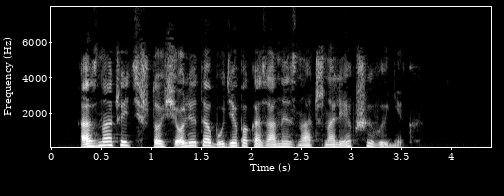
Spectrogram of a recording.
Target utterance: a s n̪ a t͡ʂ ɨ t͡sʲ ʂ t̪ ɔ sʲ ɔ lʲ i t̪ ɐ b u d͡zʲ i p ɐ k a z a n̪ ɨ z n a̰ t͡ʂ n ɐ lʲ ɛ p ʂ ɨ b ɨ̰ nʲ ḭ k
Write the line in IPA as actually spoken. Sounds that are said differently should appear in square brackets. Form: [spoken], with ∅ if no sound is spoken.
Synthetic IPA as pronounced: a [z] n̪ a t͡ʂ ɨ t͡sʲ ʂ t̪ ɔ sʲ ɔ lʲ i t̪ ɐ b u d͡zʲ [ɛ] p ɐ k a z a n̪ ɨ z n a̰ t͡ʂ n ɐ lʲ ɛ p ʂ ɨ [v] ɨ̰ nʲ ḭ k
